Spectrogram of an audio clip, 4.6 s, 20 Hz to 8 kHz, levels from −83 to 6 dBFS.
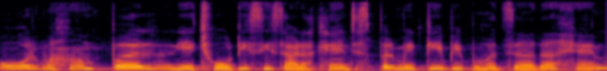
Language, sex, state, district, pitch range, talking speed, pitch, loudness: Hindi, female, Uttar Pradesh, Lalitpur, 280-315 Hz, 195 wpm, 295 Hz, -14 LUFS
